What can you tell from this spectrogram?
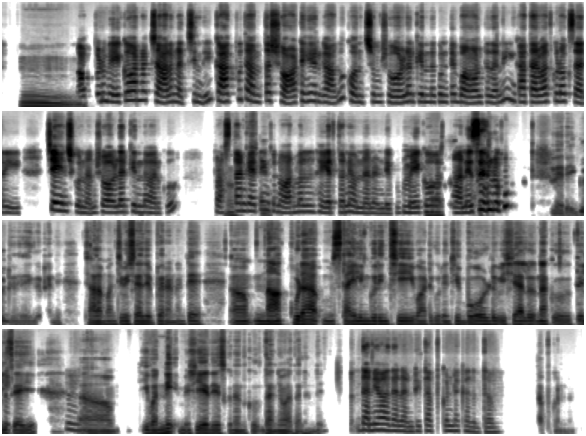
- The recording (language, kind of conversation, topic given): Telugu, podcast, బడ్జెట్ పరిమితుల వల్ల మీరు మీ స్టైల్‌లో ఏమైనా మార్పులు చేసుకోవాల్సి వచ్చిందా?
- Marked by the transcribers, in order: in English: "మేక్‌ఓవర్"; in English: "షార్ట్ హెయిర్"; in English: "షోల్డర్"; other background noise; in English: "షోల్డర్"; in English: "నార్మల్ హెయిర్‌తోనే"; unintelligible speech; in English: "వెరీ గుడ్. వెరీ గుడ్"; in English: "మేక్ ఓవర్"; laughing while speaking: "మానేసాను"; in English: "స్టైలింగ్"; in English: "షేర్"; tapping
